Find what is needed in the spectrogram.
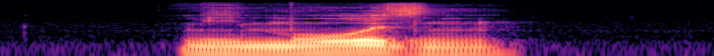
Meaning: plural of Mimose
- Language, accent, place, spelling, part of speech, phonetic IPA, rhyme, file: German, Germany, Berlin, Mimosen, noun, [miˈmoːzn̩], -oːzn̩, De-Mimosen.ogg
